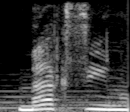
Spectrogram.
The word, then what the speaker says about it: Maxine: of most Exquisite varieties Maxine rhymes with Queen after all and but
